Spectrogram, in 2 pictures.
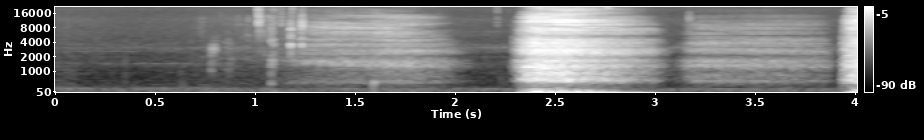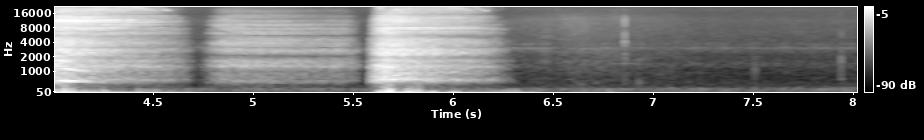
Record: exhalation_length: 8.0 s
exhalation_amplitude: 4179
exhalation_signal_mean_std_ratio: 0.36
survey_phase: beta (2021-08-13 to 2022-03-07)
age: 18-44
gender: Male
wearing_mask: 'No'
symptom_cough_any: true
symptom_runny_or_blocked_nose: true
symptom_sore_throat: true
symptom_fatigue: true
symptom_headache: true
smoker_status: Never smoked
respiratory_condition_asthma: false
respiratory_condition_other: false
recruitment_source: Test and Trace
submission_delay: 0 days
covid_test_result: Positive
covid_test_method: LFT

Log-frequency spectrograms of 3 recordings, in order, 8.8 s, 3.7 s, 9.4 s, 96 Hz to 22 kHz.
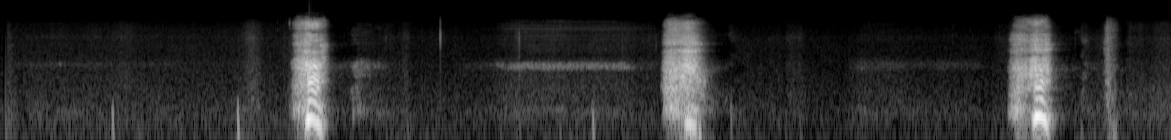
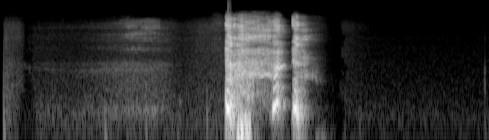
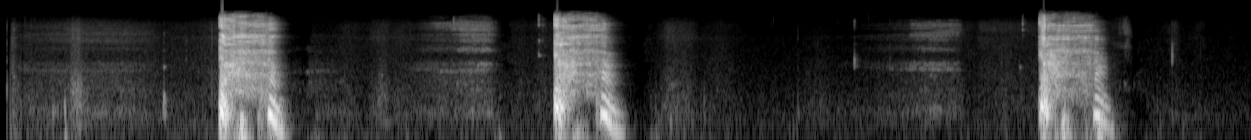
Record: exhalation_length: 8.8 s
exhalation_amplitude: 26462
exhalation_signal_mean_std_ratio: 0.2
cough_length: 3.7 s
cough_amplitude: 32766
cough_signal_mean_std_ratio: 0.26
three_cough_length: 9.4 s
three_cough_amplitude: 32767
three_cough_signal_mean_std_ratio: 0.25
survey_phase: beta (2021-08-13 to 2022-03-07)
age: 18-44
gender: Female
wearing_mask: 'No'
symptom_none: true
smoker_status: Ex-smoker
respiratory_condition_asthma: true
respiratory_condition_other: false
recruitment_source: REACT
submission_delay: 1 day
covid_test_result: Negative
covid_test_method: RT-qPCR
influenza_a_test_result: Negative
influenza_b_test_result: Negative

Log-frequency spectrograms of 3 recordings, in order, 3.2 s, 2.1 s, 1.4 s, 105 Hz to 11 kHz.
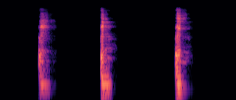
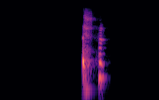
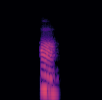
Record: three_cough_length: 3.2 s
three_cough_amplitude: 29223
three_cough_signal_mean_std_ratio: 0.23
cough_length: 2.1 s
cough_amplitude: 21123
cough_signal_mean_std_ratio: 0.15
exhalation_length: 1.4 s
exhalation_amplitude: 3420
exhalation_signal_mean_std_ratio: 0.29
survey_phase: beta (2021-08-13 to 2022-03-07)
age: 45-64
gender: Female
wearing_mask: 'Yes'
symptom_sore_throat: true
symptom_onset: 13 days
smoker_status: Never smoked
respiratory_condition_asthma: false
respiratory_condition_other: false
recruitment_source: REACT
submission_delay: 2 days
covid_test_result: Negative
covid_test_method: RT-qPCR
influenza_a_test_result: Negative
influenza_b_test_result: Negative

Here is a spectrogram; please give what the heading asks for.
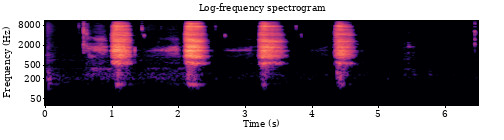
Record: exhalation_length: 6.5 s
exhalation_amplitude: 14050
exhalation_signal_mean_std_ratio: 0.33
survey_phase: beta (2021-08-13 to 2022-03-07)
age: 65+
gender: Female
wearing_mask: 'No'
symptom_abdominal_pain: true
symptom_fatigue: true
symptom_onset: 12 days
smoker_status: Never smoked
respiratory_condition_asthma: false
respiratory_condition_other: false
recruitment_source: REACT
submission_delay: 1 day
covid_test_result: Negative
covid_test_method: RT-qPCR
influenza_a_test_result: Negative
influenza_b_test_result: Negative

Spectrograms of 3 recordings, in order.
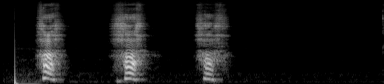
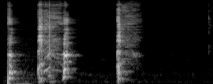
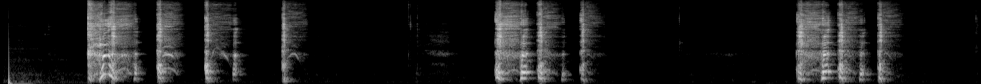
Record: exhalation_length: 3.8 s
exhalation_amplitude: 32639
exhalation_signal_mean_std_ratio: 0.31
cough_length: 2.1 s
cough_amplitude: 32767
cough_signal_mean_std_ratio: 0.34
three_cough_length: 9.8 s
three_cough_amplitude: 32768
three_cough_signal_mean_std_ratio: 0.33
survey_phase: alpha (2021-03-01 to 2021-08-12)
age: 45-64
gender: Female
wearing_mask: 'No'
symptom_none: true
smoker_status: Never smoked
respiratory_condition_asthma: false
respiratory_condition_other: false
recruitment_source: REACT
submission_delay: 2 days
covid_test_result: Negative
covid_test_method: RT-qPCR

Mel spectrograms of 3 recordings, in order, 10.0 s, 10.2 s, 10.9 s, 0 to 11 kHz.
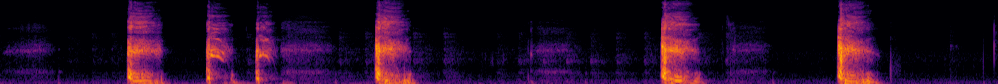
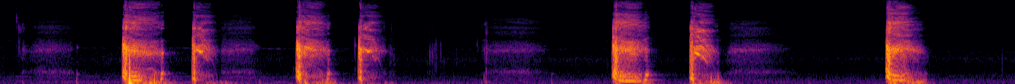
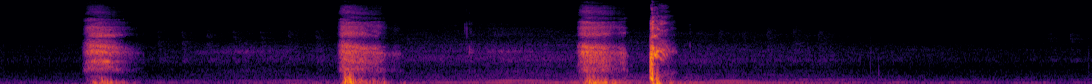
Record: three_cough_length: 10.0 s
three_cough_amplitude: 32768
three_cough_signal_mean_std_ratio: 0.27
cough_length: 10.2 s
cough_amplitude: 32768
cough_signal_mean_std_ratio: 0.28
exhalation_length: 10.9 s
exhalation_amplitude: 19750
exhalation_signal_mean_std_ratio: 0.27
survey_phase: alpha (2021-03-01 to 2021-08-12)
age: 18-44
gender: Male
wearing_mask: 'Yes'
symptom_cough_any: true
symptom_new_continuous_cough: true
symptom_shortness_of_breath: true
symptom_fatigue: true
symptom_fever_high_temperature: true
symptom_headache: true
symptom_change_to_sense_of_smell_or_taste: true
symptom_loss_of_taste: true
symptom_onset: 2 days
smoker_status: Current smoker (1 to 10 cigarettes per day)
respiratory_condition_asthma: false
respiratory_condition_other: false
recruitment_source: Test and Trace
submission_delay: 1 day
covid_test_result: Positive
covid_test_method: RT-qPCR
covid_ct_value: 16.8
covid_ct_gene: ORF1ab gene
covid_ct_mean: 17.3
covid_viral_load: 2100000 copies/ml
covid_viral_load_category: High viral load (>1M copies/ml)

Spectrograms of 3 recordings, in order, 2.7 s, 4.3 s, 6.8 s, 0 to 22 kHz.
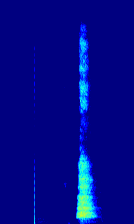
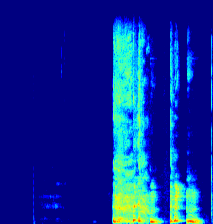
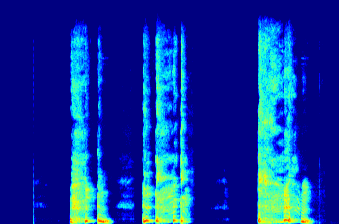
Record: exhalation_length: 2.7 s
exhalation_amplitude: 5167
exhalation_signal_mean_std_ratio: 0.26
cough_length: 4.3 s
cough_amplitude: 30349
cough_signal_mean_std_ratio: 0.42
three_cough_length: 6.8 s
three_cough_amplitude: 32768
three_cough_signal_mean_std_ratio: 0.42
survey_phase: alpha (2021-03-01 to 2021-08-12)
age: 18-44
gender: Female
wearing_mask: 'No'
symptom_cough_any: true
symptom_new_continuous_cough: true
symptom_fatigue: true
symptom_fever_high_temperature: true
symptom_headache: true
symptom_change_to_sense_of_smell_or_taste: true
symptom_onset: 5 days
smoker_status: Current smoker (11 or more cigarettes per day)
respiratory_condition_asthma: false
respiratory_condition_other: false
recruitment_source: Test and Trace
submission_delay: 1 day
covid_test_result: Positive
covid_test_method: RT-qPCR
covid_ct_value: 12.6
covid_ct_gene: ORF1ab gene
covid_ct_mean: 12.9
covid_viral_load: 59000000 copies/ml
covid_viral_load_category: High viral load (>1M copies/ml)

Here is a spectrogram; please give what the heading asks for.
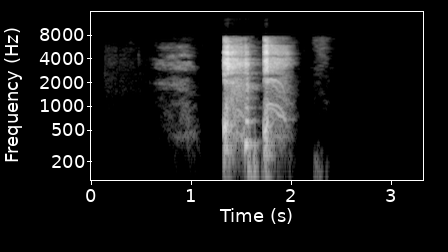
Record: cough_length: 3.3 s
cough_amplitude: 28948
cough_signal_mean_std_ratio: 0.26
survey_phase: beta (2021-08-13 to 2022-03-07)
age: 18-44
gender: Female
wearing_mask: 'No'
symptom_none: true
smoker_status: Never smoked
respiratory_condition_asthma: false
respiratory_condition_other: false
recruitment_source: REACT
submission_delay: 2 days
covid_test_result: Negative
covid_test_method: RT-qPCR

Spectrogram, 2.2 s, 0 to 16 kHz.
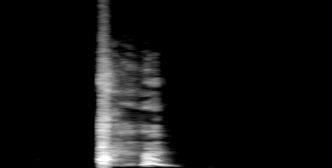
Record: cough_length: 2.2 s
cough_amplitude: 32768
cough_signal_mean_std_ratio: 0.24
survey_phase: beta (2021-08-13 to 2022-03-07)
age: 18-44
gender: Female
wearing_mask: 'No'
symptom_none: true
smoker_status: Never smoked
respiratory_condition_asthma: false
respiratory_condition_other: false
recruitment_source: REACT
submission_delay: 4 days
covid_test_result: Negative
covid_test_method: RT-qPCR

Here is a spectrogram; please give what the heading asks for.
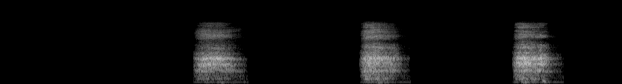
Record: exhalation_length: 6.2 s
exhalation_amplitude: 17884
exhalation_signal_mean_std_ratio: 0.34
survey_phase: beta (2021-08-13 to 2022-03-07)
age: 18-44
gender: Male
wearing_mask: 'No'
symptom_sore_throat: true
smoker_status: Never smoked
respiratory_condition_asthma: false
respiratory_condition_other: false
recruitment_source: REACT
submission_delay: 1 day
covid_test_result: Negative
covid_test_method: RT-qPCR
influenza_a_test_result: Negative
influenza_b_test_result: Negative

